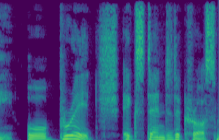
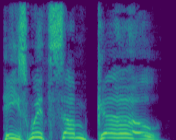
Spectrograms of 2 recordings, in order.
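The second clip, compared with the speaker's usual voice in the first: voice above the rest; 13 semitones higher, slower than usual. A narrator's reading. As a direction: call it out over the crowd. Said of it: "said a voice above the rest".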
